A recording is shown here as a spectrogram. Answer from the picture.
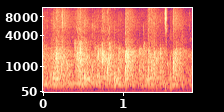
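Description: An audience at a talk applauds a helper called up to assist with a glue demonstration, a dense wash of many hands clapping at once with brief sharper claps poking out, sustained at moderate loudness throughout without a clear voice over it.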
